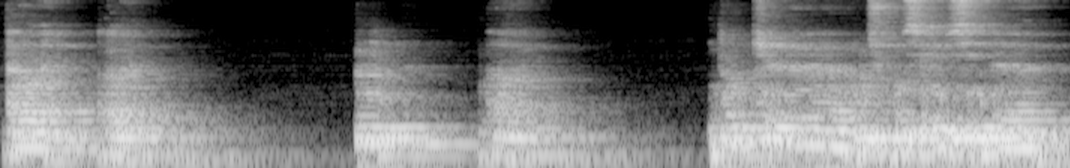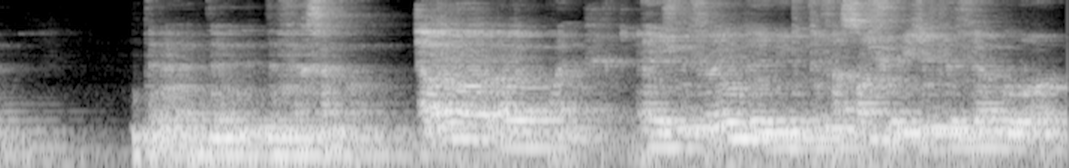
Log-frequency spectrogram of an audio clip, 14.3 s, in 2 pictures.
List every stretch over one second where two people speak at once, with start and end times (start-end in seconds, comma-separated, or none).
none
